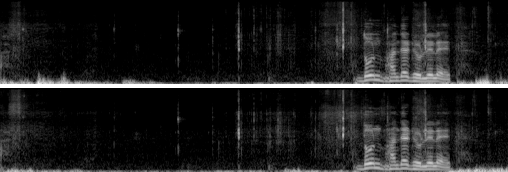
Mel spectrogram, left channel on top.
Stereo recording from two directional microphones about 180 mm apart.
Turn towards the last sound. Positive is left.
turn(degrees=-5)  # may be behind; listen again after turning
